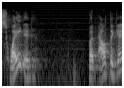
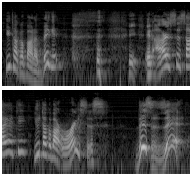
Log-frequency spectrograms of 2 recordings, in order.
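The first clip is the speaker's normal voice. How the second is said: high, loud, slowing on the last words; preaching climax; 11 semitones higher, 4 dB louder than usual. Real, not acted. Preacher naming racism to the church, loud and rising. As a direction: hammer home the point. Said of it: "preaching climax".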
